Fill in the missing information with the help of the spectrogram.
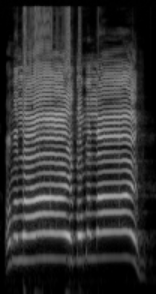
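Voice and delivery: high, loud jubilant mock cheer; hammed-up shout of joy. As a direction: cheer it out at full voice, far above your normal pitch. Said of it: "he was cheering at the time".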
